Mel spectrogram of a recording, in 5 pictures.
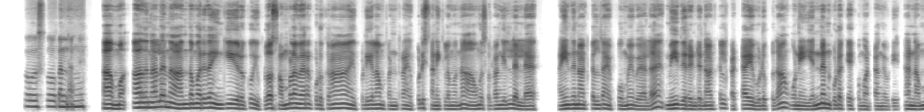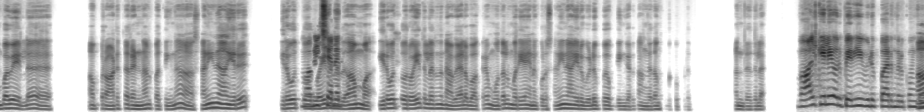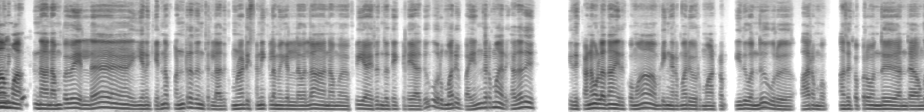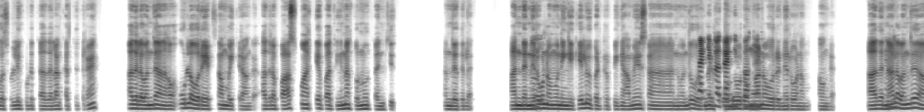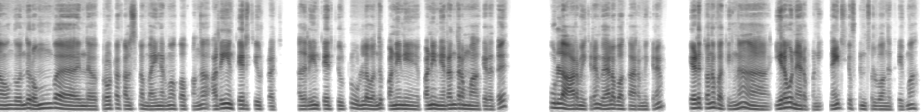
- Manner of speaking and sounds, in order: other background noise; other noise; in English: "புரோட்டோகால்ஸ்லாம்"
- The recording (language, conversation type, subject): Tamil, podcast, ஒரு வேலை அல்லது படிப்பு தொடர்பான ஒரு முடிவு உங்கள் வாழ்க்கையை எவ்வாறு மாற்றியது?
